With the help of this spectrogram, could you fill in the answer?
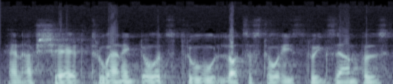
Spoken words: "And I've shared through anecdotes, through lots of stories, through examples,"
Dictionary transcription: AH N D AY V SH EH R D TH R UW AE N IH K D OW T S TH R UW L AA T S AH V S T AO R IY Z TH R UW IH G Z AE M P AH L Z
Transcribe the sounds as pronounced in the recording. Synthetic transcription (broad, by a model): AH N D AY V SH EH R D T R UW AE N IH K D OW T S T R UW L AA T S AH V S T AO R IY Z T R UW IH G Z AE M P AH L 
